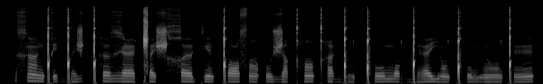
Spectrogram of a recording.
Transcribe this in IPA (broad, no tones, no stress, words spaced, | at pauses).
xãǃʼeɡ͡ǃæʒǃʰɜ ɣæǁæʃ χɜkʲã ǃɔsˤãʔoʒa qʰɔ̃qʰɛɡ͡ǃɔ̃ ǃʰomɔ ɡ͡ǃæjɔ̃ǃʰom lɔ̃ǃɛ̃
